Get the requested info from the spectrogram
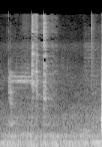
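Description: Metal clinks against a steel kadai: two quick sharp clinks close together about two-thirds of a second in, and a lighter click near the end.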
